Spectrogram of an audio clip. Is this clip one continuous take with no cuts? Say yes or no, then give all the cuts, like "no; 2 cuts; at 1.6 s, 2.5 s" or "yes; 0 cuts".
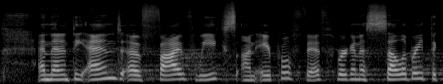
yes; 0 cuts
